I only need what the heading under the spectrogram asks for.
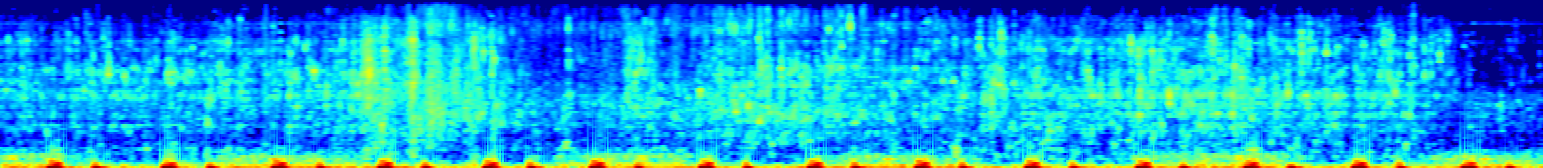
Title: Captain Pig's heartbeat, breathing, and stomach growling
